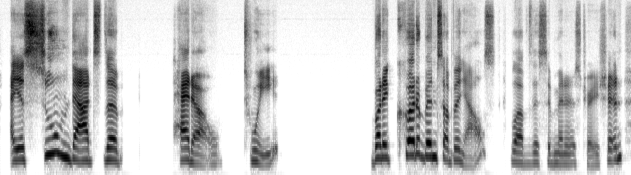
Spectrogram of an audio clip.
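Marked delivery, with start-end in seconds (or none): 6.3-7.7 softer voice, purely sarcastic. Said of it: "I mean that with all the disdain in the world, that's irony. Or is it sarcasm? It's sarcasm".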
